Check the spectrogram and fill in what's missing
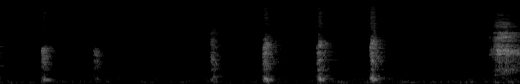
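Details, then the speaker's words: Cat's first hairball: seven short, harsh, hacking bursts, the retching cough of bringing up a hairball; she was fine afterward. "I don't know if you can hear her coughing. It's the first time she's done that."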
